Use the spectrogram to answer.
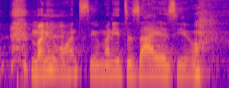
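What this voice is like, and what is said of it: Sultry, seductive podcast voice. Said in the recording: “In my sexy podcast voice.”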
